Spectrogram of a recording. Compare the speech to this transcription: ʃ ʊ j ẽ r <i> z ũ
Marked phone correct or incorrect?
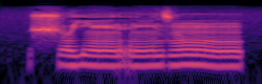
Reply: incorrect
